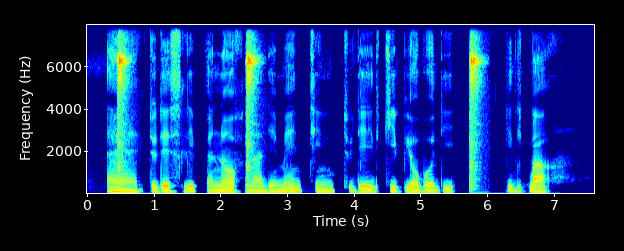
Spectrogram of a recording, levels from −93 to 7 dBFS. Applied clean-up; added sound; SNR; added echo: classical method spectral subtraction.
